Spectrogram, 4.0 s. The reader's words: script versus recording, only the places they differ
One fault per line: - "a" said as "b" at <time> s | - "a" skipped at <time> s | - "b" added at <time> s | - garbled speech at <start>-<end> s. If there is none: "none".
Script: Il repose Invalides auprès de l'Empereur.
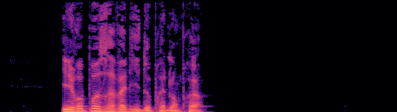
none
